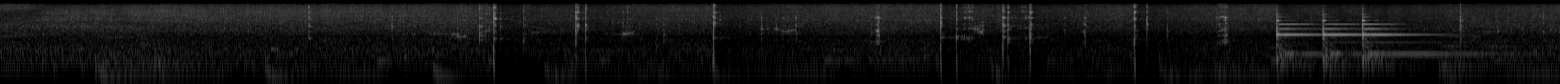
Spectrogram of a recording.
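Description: A spoon stirs milk, sugar and cream together in a bowl, with steady scraping swirls and sharp clinks against the sides, close and clear with no talking.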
